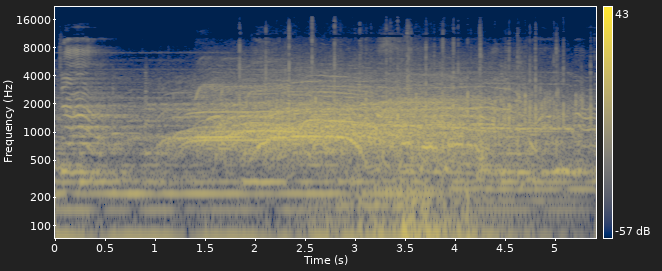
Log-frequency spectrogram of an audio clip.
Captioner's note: cheers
